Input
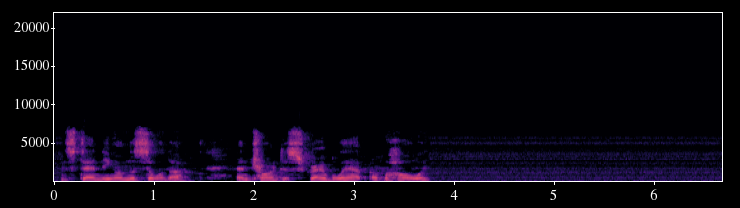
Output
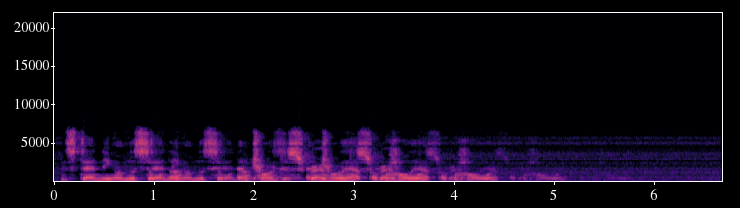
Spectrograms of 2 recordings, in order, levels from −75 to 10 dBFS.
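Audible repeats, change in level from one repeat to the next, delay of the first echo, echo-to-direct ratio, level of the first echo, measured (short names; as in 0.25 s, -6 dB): 3, -12.5 dB, 0.69 s, -3.5 dB, -4.0 dB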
